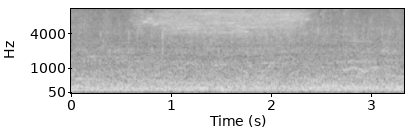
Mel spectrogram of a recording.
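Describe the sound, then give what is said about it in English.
A little metal playground slide gives a sustained, high-pitched metallic squeal lasting about two seconds as someone goes down it, heard over a steady low rumble of background noise. “That is a horrible sound and also must have burned to go down that little metal slide.”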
